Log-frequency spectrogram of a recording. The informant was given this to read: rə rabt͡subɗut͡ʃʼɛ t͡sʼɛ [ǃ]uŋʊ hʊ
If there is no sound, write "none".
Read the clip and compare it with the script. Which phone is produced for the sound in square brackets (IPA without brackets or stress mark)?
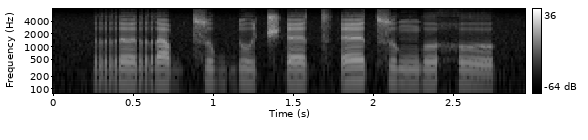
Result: t͡s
